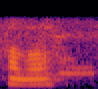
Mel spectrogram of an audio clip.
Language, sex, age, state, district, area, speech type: Assamese, female, 45-60, Assam, Sivasagar, rural, conversation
